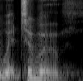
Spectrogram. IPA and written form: tə.ˈwɪt tə.ˈwuː (too-wit too-woo)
